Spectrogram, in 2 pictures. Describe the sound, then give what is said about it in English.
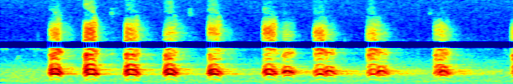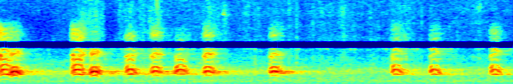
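A pair of crows circle overhead at a rocky ledge off the Mackenzie Scenic Highway, at the Three Sisters Wilderness boundary, in late afternoon with wind pouring down: harsh caws repeat in quick bursts of several, some overlapping as the two birds answer each other, over a faint breezy background. “A pair of crows circle above me.”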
